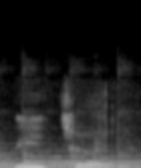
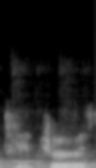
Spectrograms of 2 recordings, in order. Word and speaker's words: teachers: My parents are postmaster teachers. Teachers. Can we try teachers again? Teacher. Make sure we pronounce the S, okay? Teachers.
